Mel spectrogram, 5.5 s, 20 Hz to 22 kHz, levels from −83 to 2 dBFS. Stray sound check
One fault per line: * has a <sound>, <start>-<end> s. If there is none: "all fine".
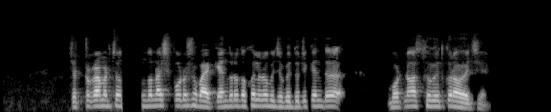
all fine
